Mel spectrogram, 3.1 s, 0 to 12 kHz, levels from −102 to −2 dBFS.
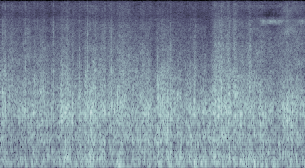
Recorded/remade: remade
